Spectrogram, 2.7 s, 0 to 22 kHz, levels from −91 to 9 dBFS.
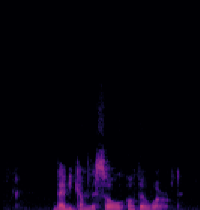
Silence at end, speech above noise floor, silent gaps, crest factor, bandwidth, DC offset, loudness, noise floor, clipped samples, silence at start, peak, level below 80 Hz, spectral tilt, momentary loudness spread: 0.3 s; 30 dB; none; 20 dB; 13 kHz; under 0.1%; -46 LUFS; -75 dBFS; under 0.1%; 0.2 s; -28 dBFS; -84 dBFS; -5.5 dB/octave; 7 LU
